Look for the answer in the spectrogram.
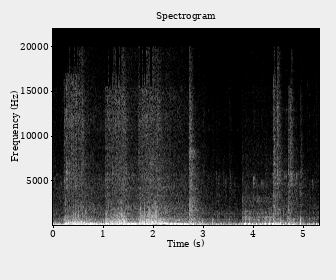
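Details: Racing lawn mower single-cylinder after moving the AFR sensor from intake to exhaust, richer carburetor needles and battery at 12.8 V: revs up cleanly, then a steady putter with no stalling; now starts easier, revs higher, runs smoother.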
